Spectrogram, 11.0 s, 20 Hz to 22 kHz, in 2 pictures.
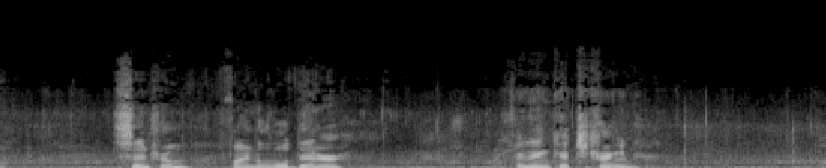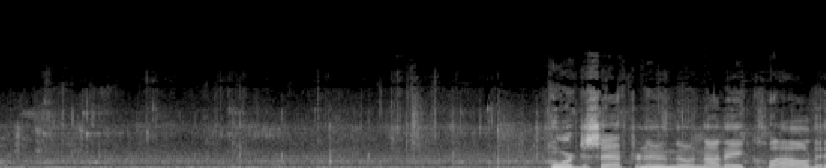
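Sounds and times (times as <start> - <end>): light footsteps: 0.0 - 11.0.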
